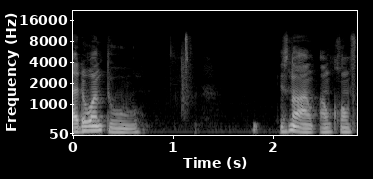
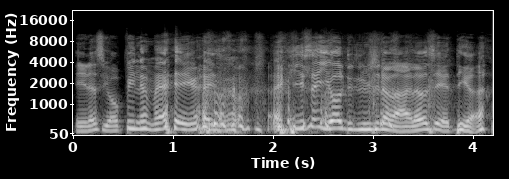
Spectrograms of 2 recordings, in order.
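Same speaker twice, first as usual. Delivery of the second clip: louder, higher, laughing; laughing disclaimer; 6 semitones higher, 7 dB louder than usual. Pretend. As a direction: laugh while backing away. Jokingly disowning the opinion.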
